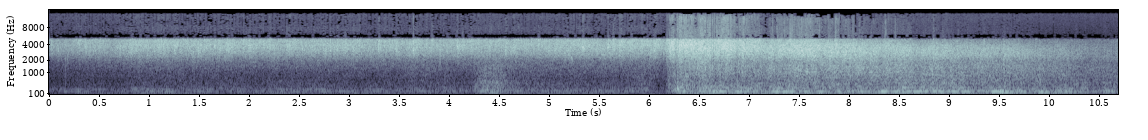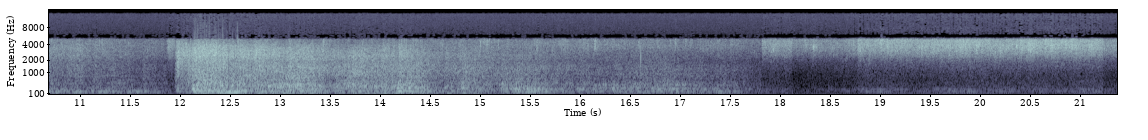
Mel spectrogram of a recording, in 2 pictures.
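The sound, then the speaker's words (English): Steady, hissing rainfall fills the scene, broken by two heavy rumbles of thunder that swell loudly and roll on for several seconds each before fading back into the downpour. “And then there's rain.”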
